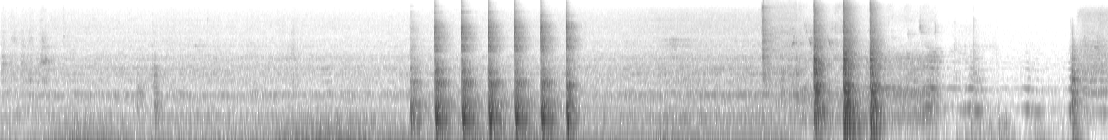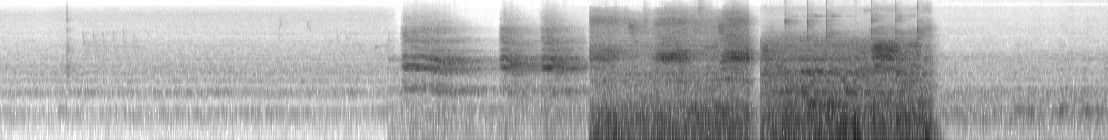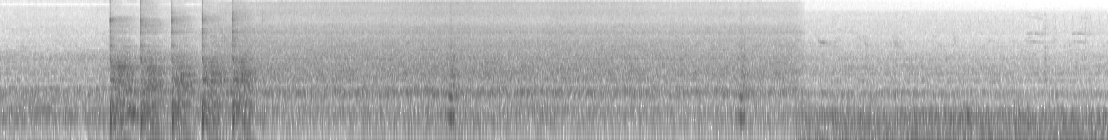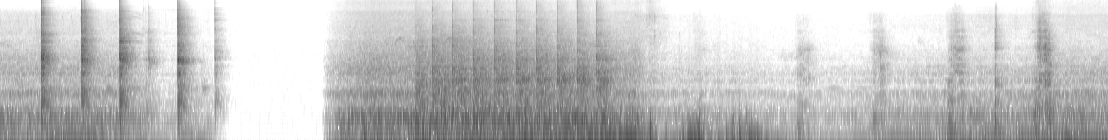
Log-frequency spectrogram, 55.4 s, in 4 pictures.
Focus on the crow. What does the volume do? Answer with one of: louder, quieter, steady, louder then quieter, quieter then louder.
louder.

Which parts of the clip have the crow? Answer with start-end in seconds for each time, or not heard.
18.7-25.6.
